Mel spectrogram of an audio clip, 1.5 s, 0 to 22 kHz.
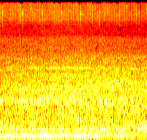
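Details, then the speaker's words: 2010 Ford F-150 5.4 Triton V8 at 166,315 miles, due for oil change, idling; smooth even low hum with no ticks, knocks or misses; sounds normal. "Okay, we're back on the 5.4 here, the 2010. We had 166, can't read it, looks like 315 in November, 7 quarts of oil. It sounds pretty good,"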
